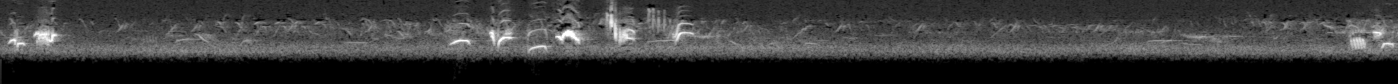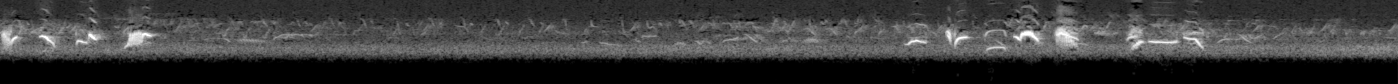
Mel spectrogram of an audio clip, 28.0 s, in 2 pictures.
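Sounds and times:
common blackbird song: 0.0 - 27.9
faint twitter: 0.0 - 27.9.

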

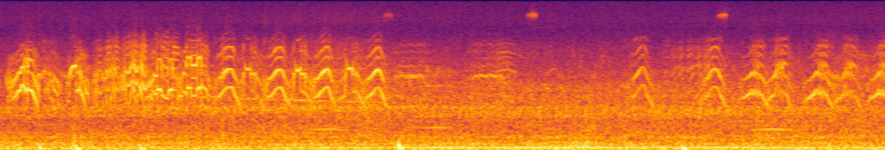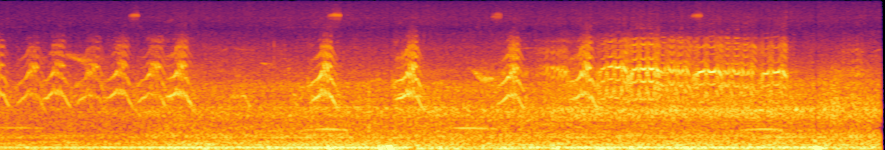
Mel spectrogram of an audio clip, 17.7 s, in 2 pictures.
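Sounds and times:
bird honking calls: 0.0 - 17.6
steady low rumbling background: 0.0 - 17.6.

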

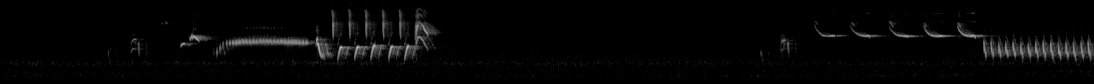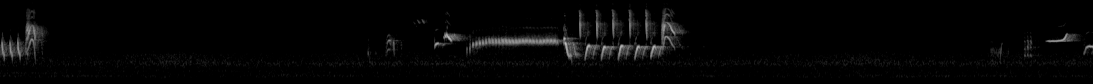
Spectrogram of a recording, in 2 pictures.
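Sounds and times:
common nightingale singing: 1.2 - 4.5, 7.6 - 11.5, 14.6 - 18.0, 20.8 - 21.8.

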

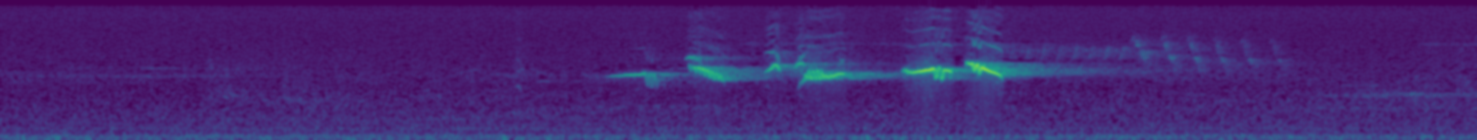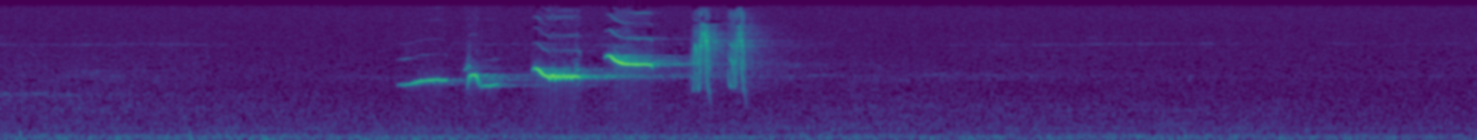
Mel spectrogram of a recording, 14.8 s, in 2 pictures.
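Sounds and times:
common blackbird singing: 2.6 - 6.5, 9.4 - 11.4.

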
